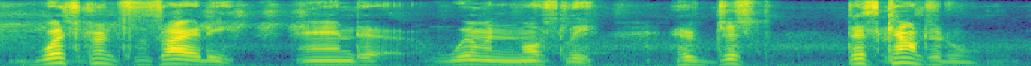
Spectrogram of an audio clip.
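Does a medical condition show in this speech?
Yes: brain injury.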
